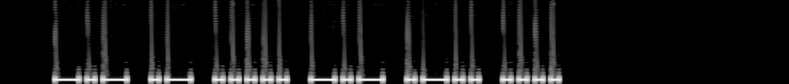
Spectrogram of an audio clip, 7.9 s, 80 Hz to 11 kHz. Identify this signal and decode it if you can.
Morse code, heard as a keyed tone, about 15 wpm, 700 Hz. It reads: KA5KLH
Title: USA Call Signs - 6 Characters - 15wpm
